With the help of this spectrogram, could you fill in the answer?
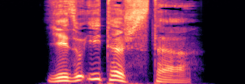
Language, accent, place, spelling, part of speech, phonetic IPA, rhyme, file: German, Germany, Berlin, jesuitischster, adjective, [jezuˈʔiːtɪʃstɐ], -iːtɪʃstɐ, De-jesuitischster.ogg
- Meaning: inflection of jesuitisch: 1. strong/mixed nominative masculine singular superlative degree 2. strong genitive/dative feminine singular superlative degree 3. strong genitive plural superlative degree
